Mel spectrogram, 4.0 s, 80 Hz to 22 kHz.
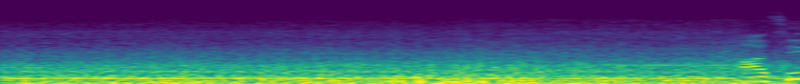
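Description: KTM RC125's single-cylinder engine holding one steady tone at constant part throttle at highway speed, under heavy wind rush over the microphone. A man starts talking just before the end.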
